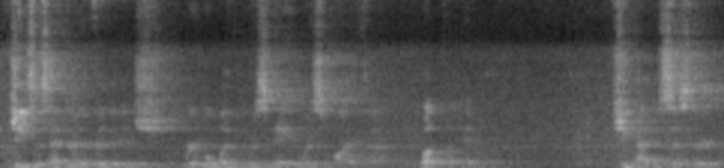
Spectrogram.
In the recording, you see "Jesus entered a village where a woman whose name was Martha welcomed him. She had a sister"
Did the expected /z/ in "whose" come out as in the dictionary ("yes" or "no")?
yes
